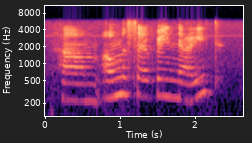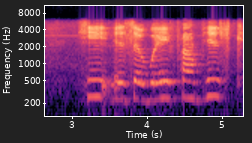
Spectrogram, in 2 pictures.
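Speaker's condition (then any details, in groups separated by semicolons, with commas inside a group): Ataxia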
